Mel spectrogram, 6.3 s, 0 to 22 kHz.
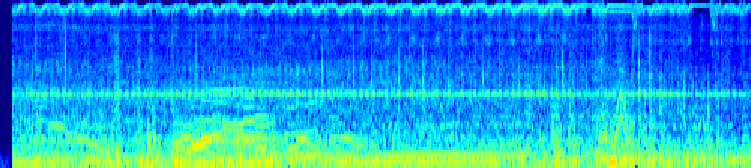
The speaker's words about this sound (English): That's a Prusa 3D printer, making a face shield for hospital workers. A fine needle point is drawing layer after layer of hot plastic on a flat metal plate.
